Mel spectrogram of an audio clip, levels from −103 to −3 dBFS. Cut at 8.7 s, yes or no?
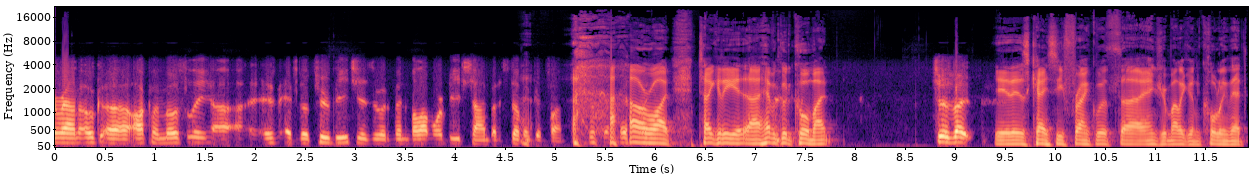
no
